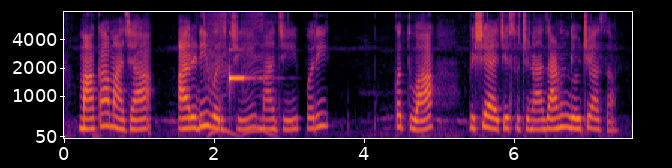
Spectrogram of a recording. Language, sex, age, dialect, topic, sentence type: Marathi, female, 18-24, Southern Konkan, banking, statement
